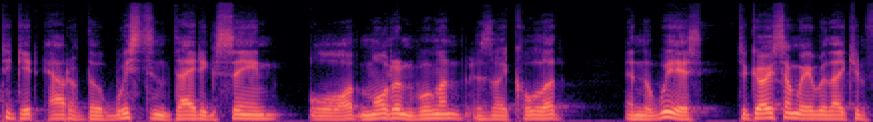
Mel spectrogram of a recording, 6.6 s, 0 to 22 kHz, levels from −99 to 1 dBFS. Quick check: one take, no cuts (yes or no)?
yes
